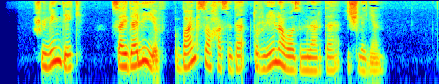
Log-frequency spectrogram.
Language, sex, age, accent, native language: Uzbek, female, 18-24, Andijon, Uzbek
